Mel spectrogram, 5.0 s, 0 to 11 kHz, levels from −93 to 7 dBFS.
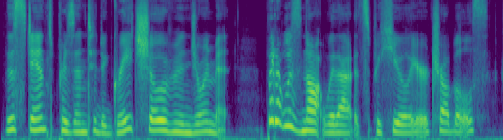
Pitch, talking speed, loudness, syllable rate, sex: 230 Hz, 190 wpm, -16 LUFS, 5.6 syllables/s, female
